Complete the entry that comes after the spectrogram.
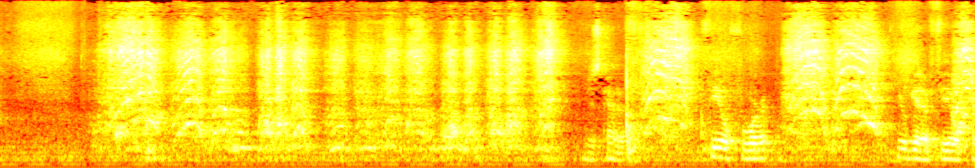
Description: Filing noise and a man talks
